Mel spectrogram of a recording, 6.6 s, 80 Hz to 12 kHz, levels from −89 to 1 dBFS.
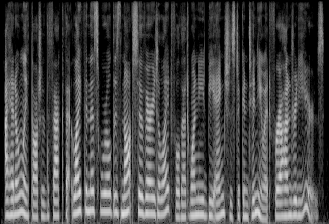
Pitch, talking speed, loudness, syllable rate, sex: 225 Hz, 265 wpm, -19 LUFS, 6.0 syllables/s, female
